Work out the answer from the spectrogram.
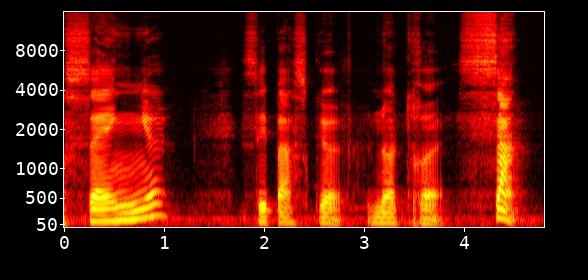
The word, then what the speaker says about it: sang: C'est parce que notre sang, on va écrire le mot sa s a n g.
